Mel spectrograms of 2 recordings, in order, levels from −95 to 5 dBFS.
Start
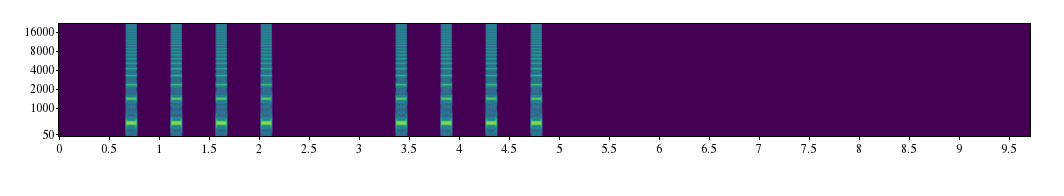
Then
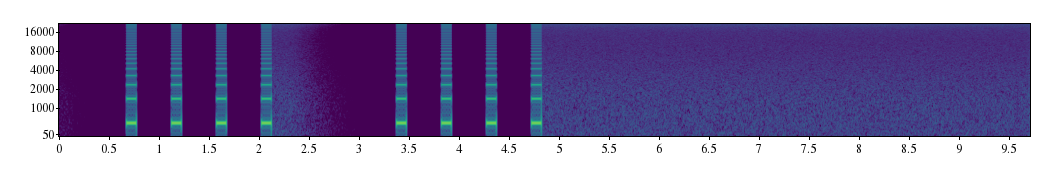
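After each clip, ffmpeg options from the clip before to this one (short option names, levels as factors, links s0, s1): -af "equalizer=f=12000:t=o:w=2.6:g=-8.5,areverse,acompressor=mode=upward:threshold=0.1:ratio=2.5,areverse,volume=0.531"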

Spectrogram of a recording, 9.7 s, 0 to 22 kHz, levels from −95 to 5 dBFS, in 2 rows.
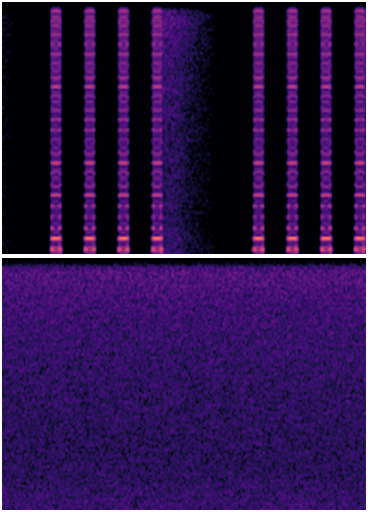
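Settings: -af "highshelf=f=7600:g=9,acrusher=bits=10:mix=0:aa=0.000001,afftfilt=real='re*2.45*eq(mod(b,6),0)':imag='im*2.45*eq(mod(b,6),0)':win_size=2048:overlap=0.75,volume=0.668"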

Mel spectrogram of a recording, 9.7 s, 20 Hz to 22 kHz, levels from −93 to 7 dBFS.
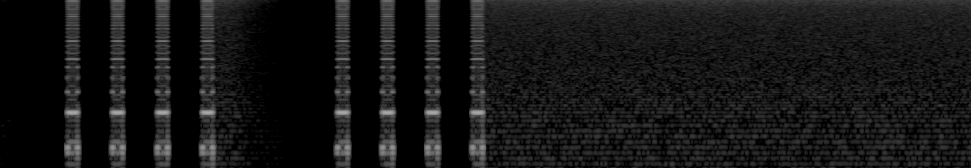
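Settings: -af anull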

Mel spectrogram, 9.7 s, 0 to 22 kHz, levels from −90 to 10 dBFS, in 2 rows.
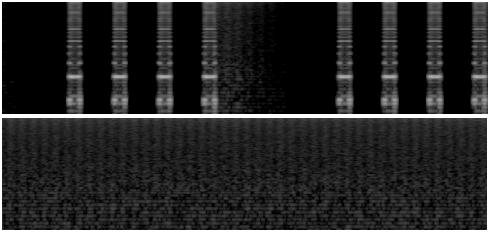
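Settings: -af "tremolo=f=8.9:d=0.44,volume=2.51"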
